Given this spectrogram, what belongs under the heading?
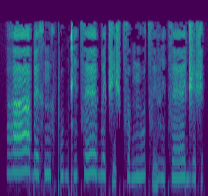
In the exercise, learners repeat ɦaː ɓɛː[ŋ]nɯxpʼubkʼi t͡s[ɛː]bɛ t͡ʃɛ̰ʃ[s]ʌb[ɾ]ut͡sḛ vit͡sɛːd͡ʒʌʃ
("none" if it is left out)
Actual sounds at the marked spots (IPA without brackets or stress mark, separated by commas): x, ɛː, t͡s, n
